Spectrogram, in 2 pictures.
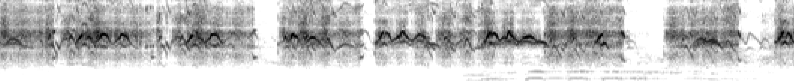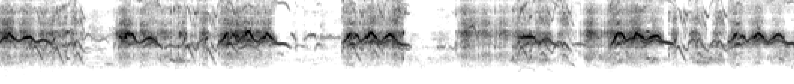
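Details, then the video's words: Myna nestlings beg loudly while the mother brings termites: rasping, high-pitched chatter in rapid bursts separated by short pauses, with a softer lower twittering note in the middle of the run. "Mom bird Myna is feeding termite to hungry babies"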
